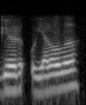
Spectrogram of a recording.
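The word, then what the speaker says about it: Özgür: I mean, the proper pronunciation is Ozgur Uyaraglu, but yeah, is a lot more easier.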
